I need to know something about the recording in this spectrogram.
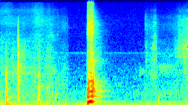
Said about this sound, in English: the first official fart directly into a microphone on any podcast that I've ever heard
